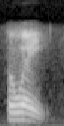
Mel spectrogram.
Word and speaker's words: Thwaites: Thwaites. – Okay, so Brenton Thwaites will be playing Dick Grayson, a.k.a.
